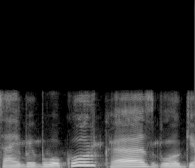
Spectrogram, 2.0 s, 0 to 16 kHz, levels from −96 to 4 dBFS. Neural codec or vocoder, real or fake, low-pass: codec, 16 kHz, 4 kbps, FunCodec, trained on LibriTTS, 50 frames a second; fake; 7.2 kHz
